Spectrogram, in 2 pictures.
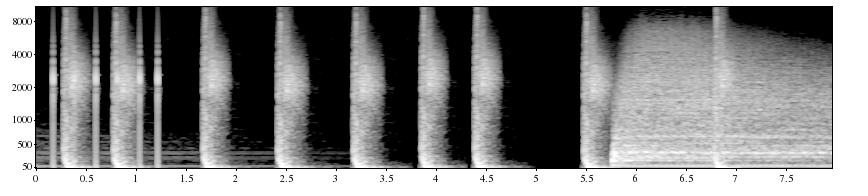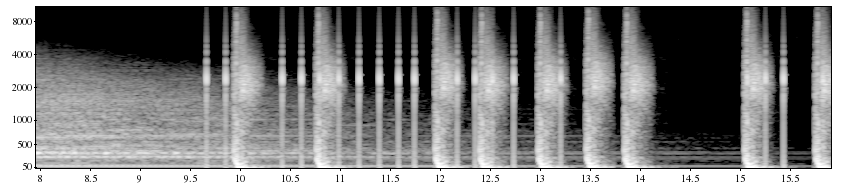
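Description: Sharp punching hits land over and over in quick bursts.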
